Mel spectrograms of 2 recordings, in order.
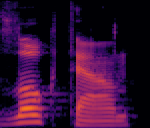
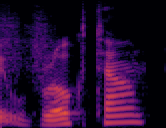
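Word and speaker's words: Loguetown: Wait, did you say Roketown? Okay, it's spelled with an R here, but I'm typically used to the spelling where it says Loketown, like with an L. But in Japanese, L's and R's, y'all know how that goes, right?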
